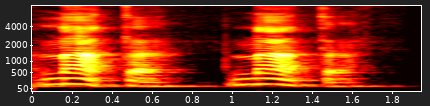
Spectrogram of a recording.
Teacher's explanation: nós temos o n nasal alveolar sonora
